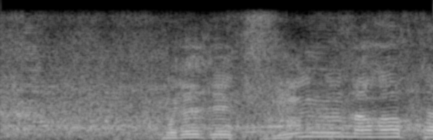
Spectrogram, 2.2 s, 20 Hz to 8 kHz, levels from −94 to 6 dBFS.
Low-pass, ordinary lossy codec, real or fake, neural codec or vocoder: 7.2 kHz; none; fake; codec, 44.1 kHz, 3.4 kbps, Pupu-Codec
